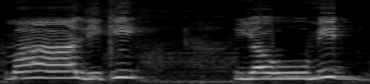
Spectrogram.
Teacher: मीम पे खड़ेंगे इसलिए मीम को थोड़ा सा लंबा करेंगे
